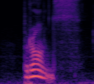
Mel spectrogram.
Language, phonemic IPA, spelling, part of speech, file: Swedish, /brɔns/, brons, noun, Sv-brons.ogg
- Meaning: 1. bronze (alloy) 2. a bronze sculpture 3. a bronze medal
